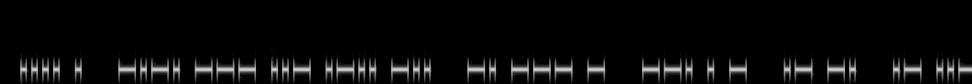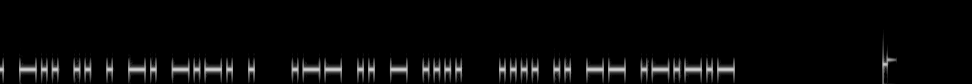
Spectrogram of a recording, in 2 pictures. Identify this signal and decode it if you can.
Morse code, heard as a keyed tone, about 22 wpm, 700 Hz. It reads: HE COULD NOT GET AN AUDIENCE WITH HIM.
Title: Sentences from Top 1000 Words - Review Part 5 - 22wpm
